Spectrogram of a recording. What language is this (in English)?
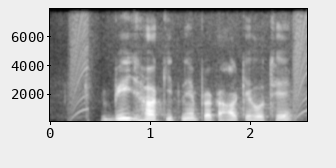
Chhattisgarhi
